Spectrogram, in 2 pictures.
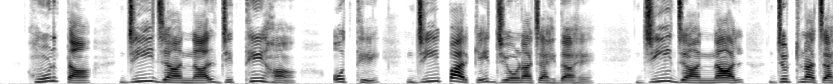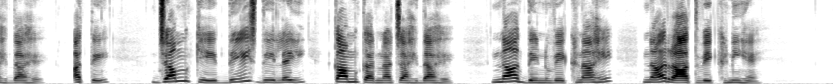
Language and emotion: Punjabi, neutral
